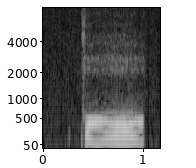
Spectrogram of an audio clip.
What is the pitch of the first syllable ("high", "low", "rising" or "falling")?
low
